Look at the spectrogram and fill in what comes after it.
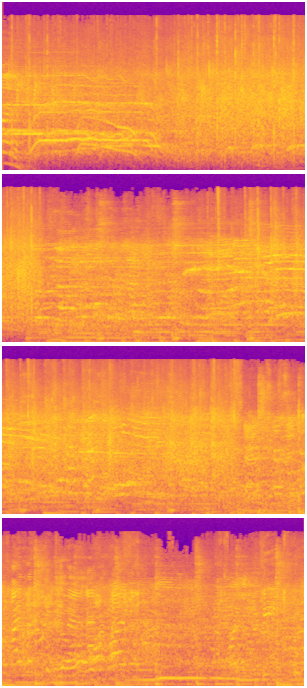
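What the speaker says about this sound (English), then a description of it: "give a round of applause, everyone!" Wedding guests at a DJ-hosted reception break into loud applause and cheering, a dense roar of clapping, whoops and crowd noise that swells after a few seconds and carries on, with voices shouting throughout.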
